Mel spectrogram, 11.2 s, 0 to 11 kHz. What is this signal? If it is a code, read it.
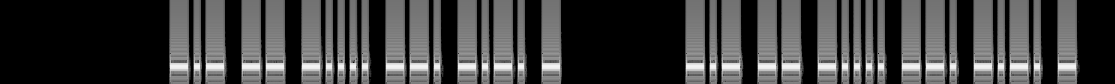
Morse code, heard as a keyed tone, about 21 wpm, 700 Hz. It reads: KM6GCT KM6GCT
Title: USA Call Signs - 6 Characters - Repeated 2x - 20wpm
